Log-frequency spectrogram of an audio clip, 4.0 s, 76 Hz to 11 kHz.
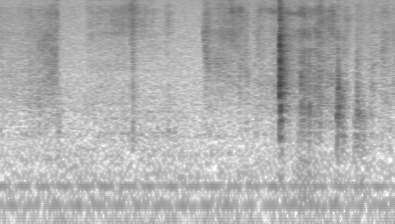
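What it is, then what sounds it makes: Turning thick book pages. Hands turn the thick paper photo pages of an open vintage hardcover book about 1970s soccer, with fingers brushing across the page surfaces. Soft, airy rustling and rubbing give way to sharper, bright crackles and snaps of paper near the end, over a faint steady low hum.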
